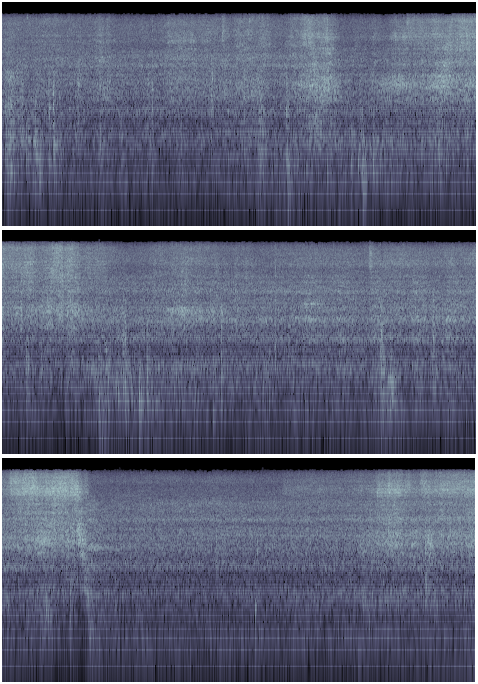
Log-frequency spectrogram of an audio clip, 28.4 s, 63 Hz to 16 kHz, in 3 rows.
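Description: Steam hissing steadily from Durango & Silverton K-28 steam locomotive No. 473 at rest while its firebox is cleaned out into the ash pit, swelling louder a few times, with a few short metal clanks.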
